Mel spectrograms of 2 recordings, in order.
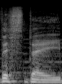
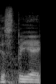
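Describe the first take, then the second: First: The name ends in an 'ay' sound. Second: The name ends in an 'uh' sound. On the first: This is the official pronunciation. "I know it's pronounced this day" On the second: This is how most people say it. "I prefer to say Despia because everyone else does"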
